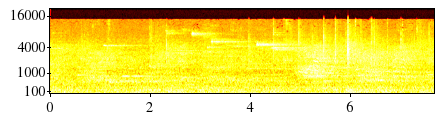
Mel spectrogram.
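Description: A crowd of people chatters at a distance in a large echoing hall.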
